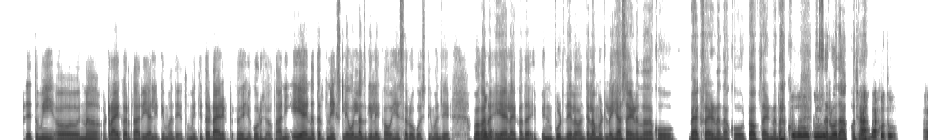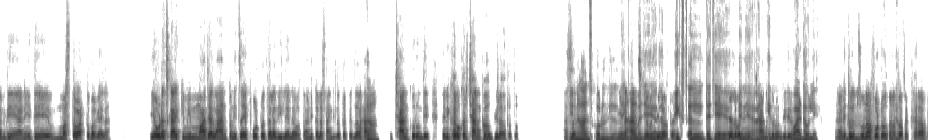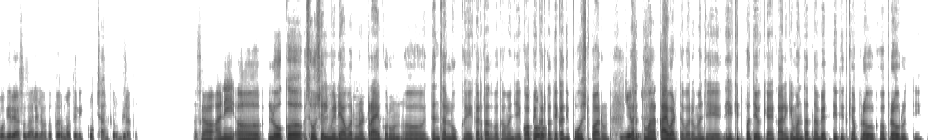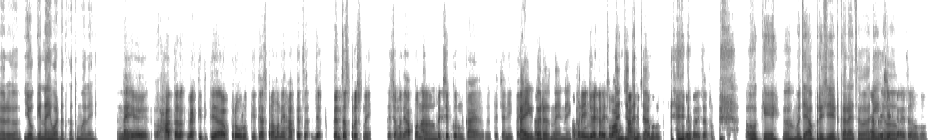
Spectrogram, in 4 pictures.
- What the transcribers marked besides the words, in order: other background noise; tapping; in English: "टॉप"; laughing while speaking: "साइडने दाखव"; chuckle; other noise; in English: "इन्हान्स"; in English: "इन्हान्स"; "पाहून" said as "पाडून"; laugh
- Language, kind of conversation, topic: Marathi, podcast, तुमची स्वतःची ठरलेली वेषभूषा कोणती आहे आणि ती तुम्ही का स्वीकारली आहे?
